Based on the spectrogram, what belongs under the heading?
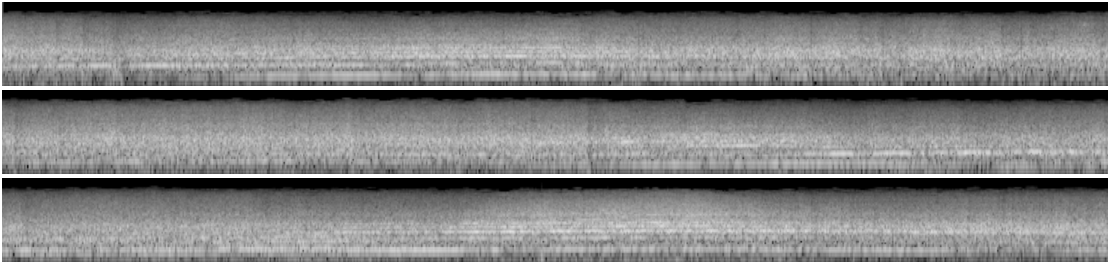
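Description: Mitsubishi FTO car engines accelerating through a road tunnel, the engine note climbing and dropping several times as they pull through the gears, over steady tyre and road noise.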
